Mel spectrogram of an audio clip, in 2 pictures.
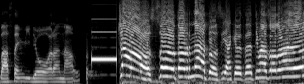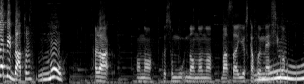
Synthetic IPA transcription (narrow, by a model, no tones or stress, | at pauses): bast̪aiɱviːd̪eooːɾanaw | t͡ʃaosoːnot̪ornaːt̪osiaŋkeset̪ːimaːnas̬oːnot̪oɾnaɾeeolːebilbat̪ːolmu | ʔa̰lːoːɾa | onɔkwest̪omunɔnːɔnːɔbast̪aiːoskapːoimːɛsːiko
